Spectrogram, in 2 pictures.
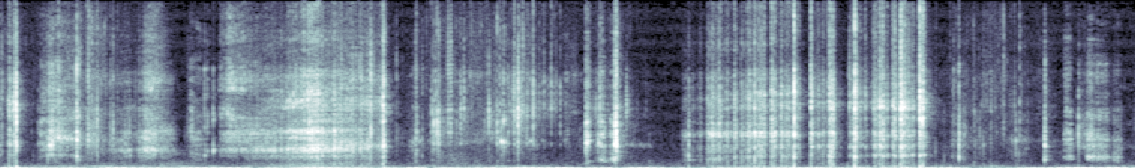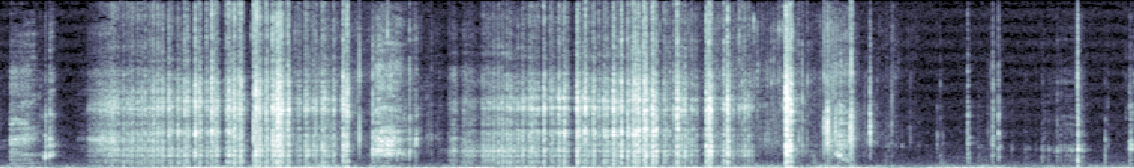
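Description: A dry beige solid soap bar is carved with a metal knife blade held in the fingers. The result is a steady run of dry, crunchy scraping strokes with bright, hissy high-frequency texture. Between strokes there are brief pauses and a low background rumble.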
